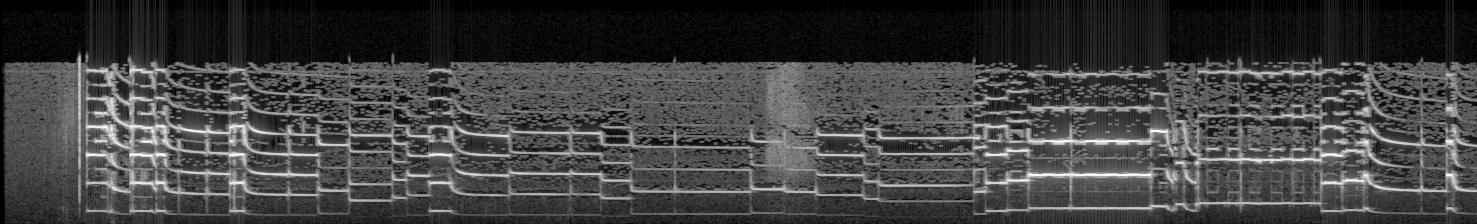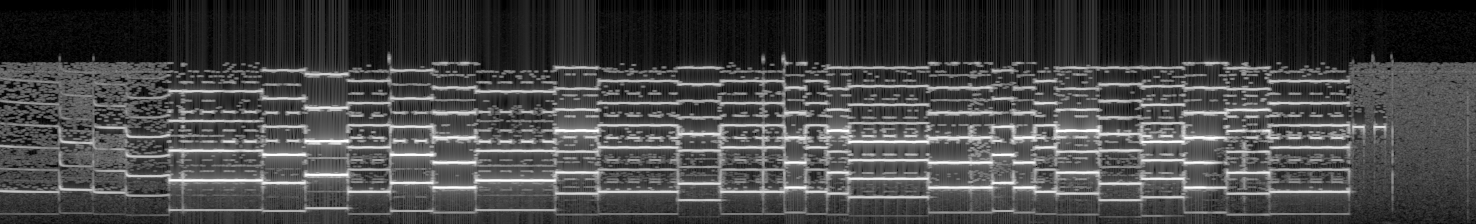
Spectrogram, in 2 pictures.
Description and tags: I got this tie for Christmas and the battery was running out, recorded how it sounds.
christmas, field-recording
